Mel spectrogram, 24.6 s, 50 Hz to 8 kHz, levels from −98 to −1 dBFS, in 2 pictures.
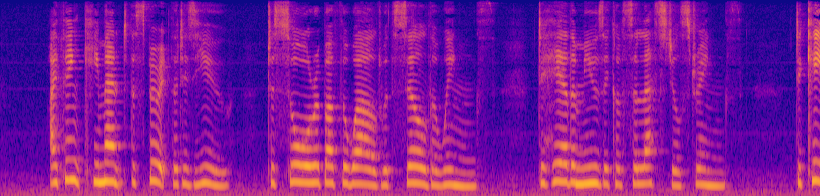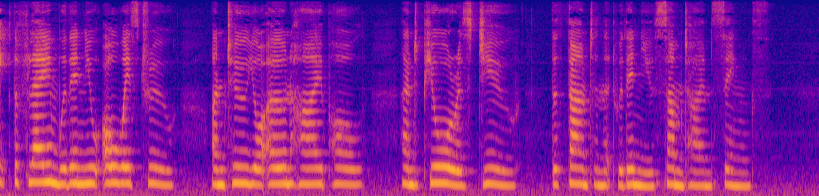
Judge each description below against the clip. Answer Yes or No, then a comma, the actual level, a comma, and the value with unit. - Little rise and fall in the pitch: Yes, narrow, 2.2 semitones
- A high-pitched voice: Yes, high, 235 Hz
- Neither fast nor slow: No, slow, 115 wpm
